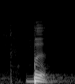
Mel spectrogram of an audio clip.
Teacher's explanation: Mesela ben bilabial bir ses üreteceğim. Dudaklarda engelleme yapacağım. B. Havanın durumu ne burada? Patlıyor.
